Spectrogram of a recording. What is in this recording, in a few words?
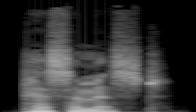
"pessimist", voice, English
